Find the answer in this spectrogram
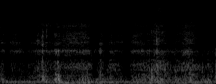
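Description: Faint rustling and scraping of a car seat belt's webbing as it is pulled out and routed over an infant car seat carrier.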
